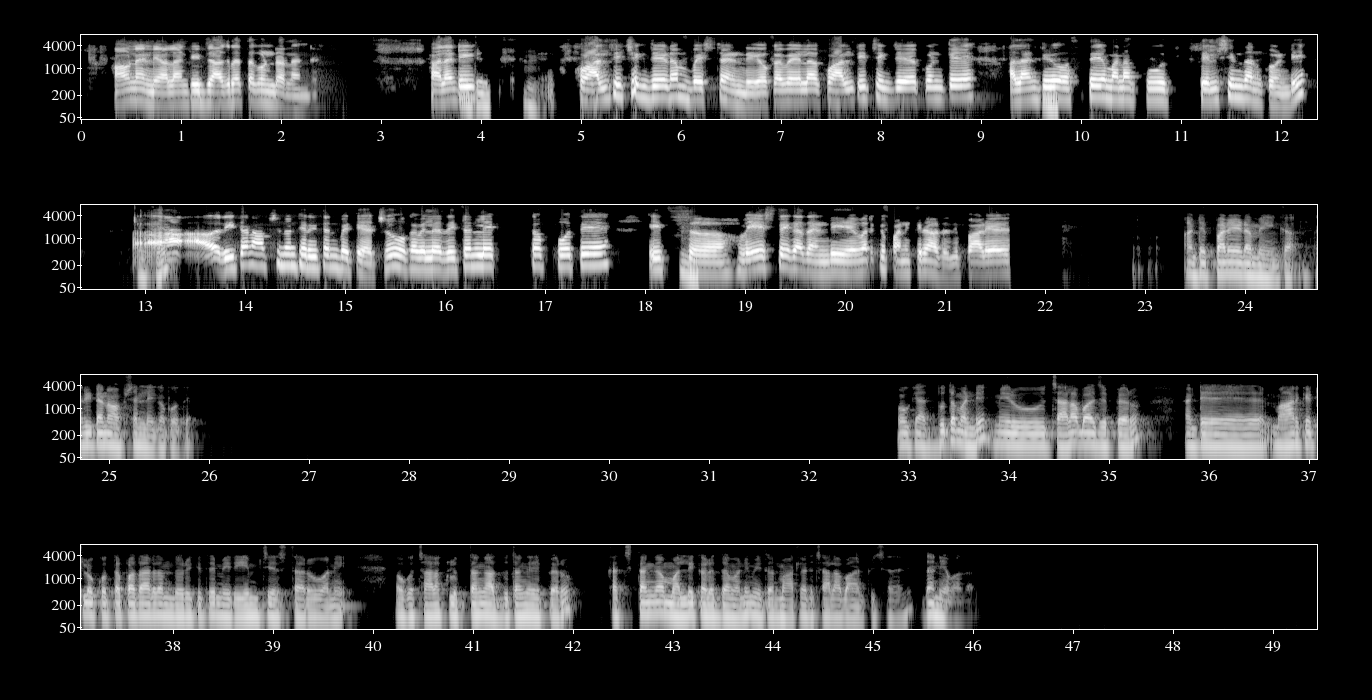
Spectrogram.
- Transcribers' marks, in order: other background noise; static; in English: "క్వాలిటీ చెక్"; in English: "క్వాలిటీ చెక్"; in English: "రిటర్న్"; in English: "రిటర్న్"; in English: "రిటర్న్"; in English: "ఇట్స్"; in English: "రిటర్న్ ఆప్షన్"; in English: "మార్కెట్‌లో"
- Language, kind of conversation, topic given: Telugu, podcast, స్థానిక మార్కెట్‌లో కొత్త ఆహార పదార్థం కనిపిస్తే మీరు ఎలా వ్యవహరిస్తారు?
